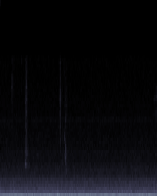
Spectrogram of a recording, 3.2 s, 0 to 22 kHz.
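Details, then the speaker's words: Volvo, after replacing the failed fuel pump electronic module (PEM) that caused crank-no-start, AC off on an 80-degree day: engine starts and holds a deep, steady, even idle rumble without stumbles or surging; idling strong, normal. "idling strong yep so i'm gonna button it up and see from there"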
